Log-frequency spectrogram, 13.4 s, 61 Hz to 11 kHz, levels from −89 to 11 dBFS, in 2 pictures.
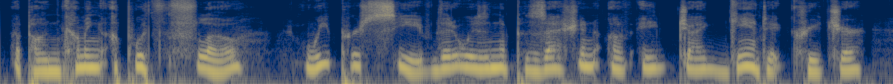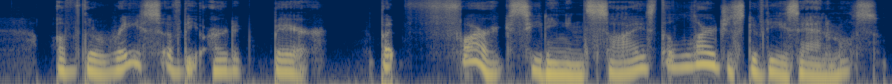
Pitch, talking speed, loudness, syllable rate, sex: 150 Hz, 155 wpm, -22 LUFS, 4.5 syllables/s, male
